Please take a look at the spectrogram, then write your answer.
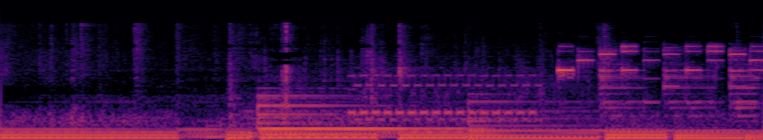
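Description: A melodic telephone ringtone plays loudly and steadily for a few seconds, its repeating electronic notes stepping up and down in an office-style setting, with no talking over it.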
